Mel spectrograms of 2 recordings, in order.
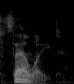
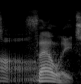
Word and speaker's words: phthalate: And they last about 4 weeks, and they're phthalate free. I'm going to nail that one because I actually, it starts with a PHTH, but it's phthalate.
